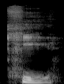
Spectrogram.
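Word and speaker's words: key (Kingdom Hearts χ): But uh, the game itself was actually originally known as Kingdom Hearts Unchained Key, even though that's written as an X. It's pronounced key, you know, like Keyblade.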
